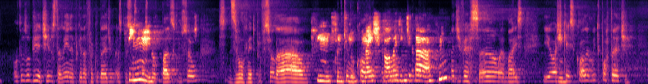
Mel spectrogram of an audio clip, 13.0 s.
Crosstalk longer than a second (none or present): present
